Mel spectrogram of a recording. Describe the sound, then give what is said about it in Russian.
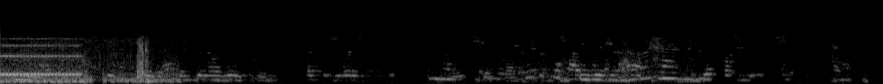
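Telephone ringback tone while a call connects: a steady, mid-pitched tone lasting about a second at the start, after which a voice speaks over a quiet line. “Я продолжаю дозвон. Пожалуйста, подождите немного.”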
